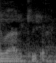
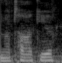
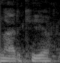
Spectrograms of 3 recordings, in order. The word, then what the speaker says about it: Latakia: a lot of key I'd say Latakia if I'm talking to someone and they're saying natakia that's what I'd say anyway I may just start saying Latakia because that's what everyone that's how everyone pronounces it here and that component can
